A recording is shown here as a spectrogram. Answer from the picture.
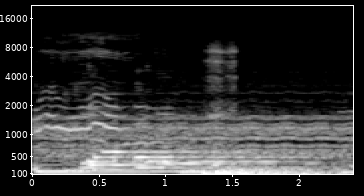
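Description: Horror-film soundtrack music: a wavering high tone at the start over stepped held notes, then a loud deep rumble from about halfway through.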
